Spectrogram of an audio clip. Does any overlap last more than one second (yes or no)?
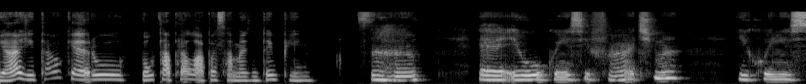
no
